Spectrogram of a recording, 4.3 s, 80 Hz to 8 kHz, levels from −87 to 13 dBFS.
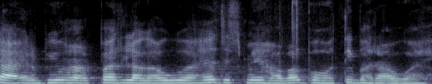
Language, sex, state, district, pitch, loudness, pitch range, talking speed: Hindi, female, Odisha, Malkangiri, 235 Hz, -18 LUFS, 225-250 Hz, 195 wpm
